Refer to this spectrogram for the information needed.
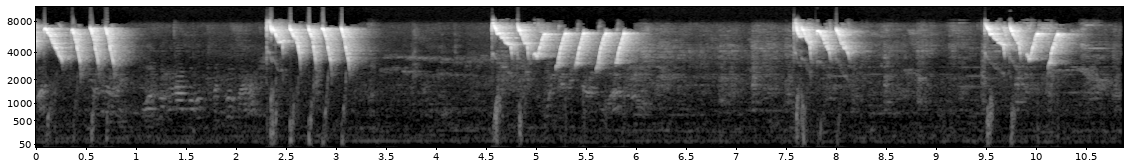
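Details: Aggressive rival-provoking song of a Pacitan oriental white-eye: five separate bursts of shrill, rapidly descending chirps, each roughly a second long, repeated about every two seconds in a clean setting.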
